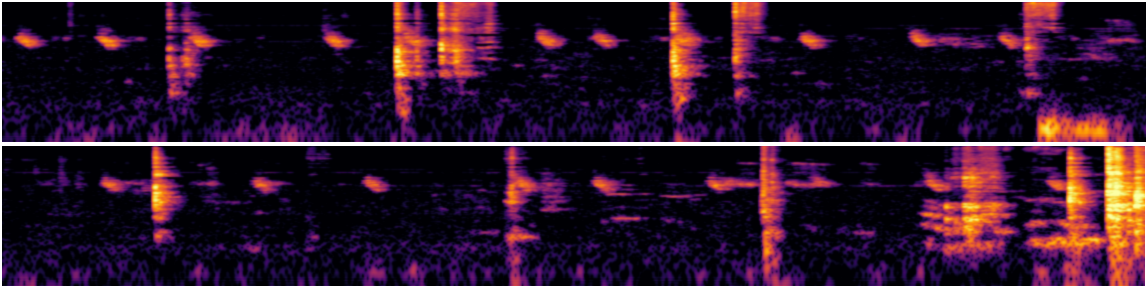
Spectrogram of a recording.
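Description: A small bird chirping faintly and repeatedly, short high chirps about two or three times a second, with a few light clicks and knocks of steel dishes being handled on the counter and a brief clatter near the end.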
